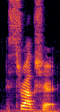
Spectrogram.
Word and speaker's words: structure: This is a 2-syllable word with first syllable stress. Structure. We start with an S. Struck. This DR becomes into a ch. Struck. Shua. Struck. Okay, struck. The second syllable is sh.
